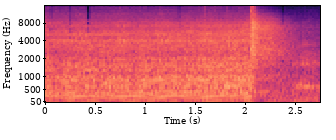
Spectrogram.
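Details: Loud steady mechanical buzzing hum of a nebulizer compressor, switched on to check air pressure through the tubing during troubleshooting, then a click as it is switched off; nebulizer compressor running.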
